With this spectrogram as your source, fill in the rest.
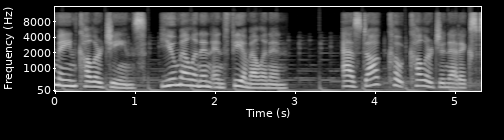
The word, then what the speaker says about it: pheomelanin: basic black via melanin via melanin pronounced pheo melanin is the gene that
